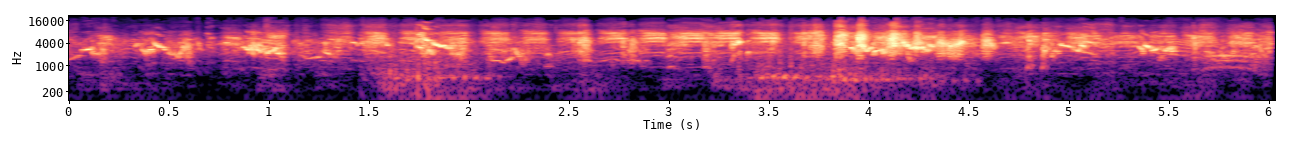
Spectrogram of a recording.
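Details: Pet budgies in steady chorus: a busy stream of shrill chirps, buzzy warbles and sharp squawks layered thickly over six seconds, with some softer low chatter underneath.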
